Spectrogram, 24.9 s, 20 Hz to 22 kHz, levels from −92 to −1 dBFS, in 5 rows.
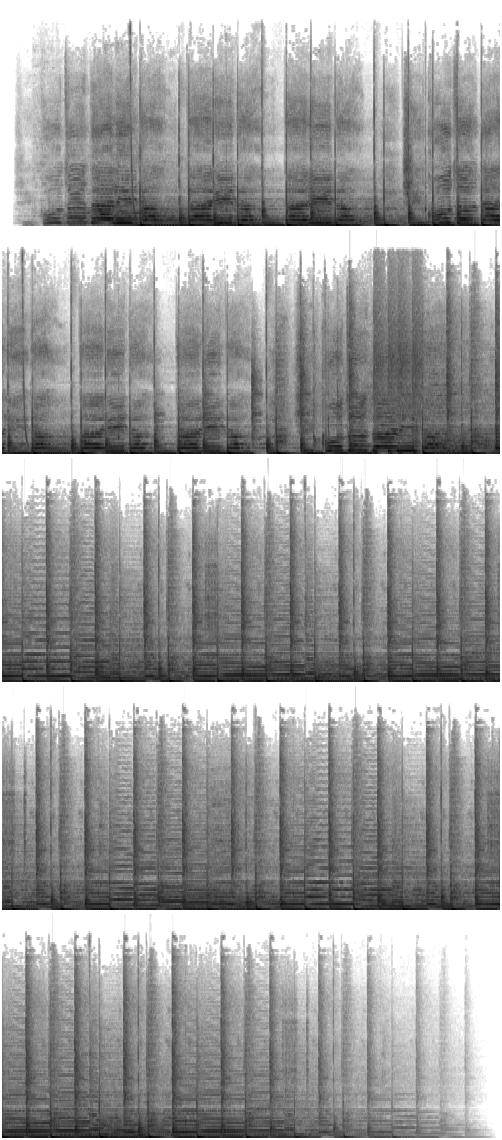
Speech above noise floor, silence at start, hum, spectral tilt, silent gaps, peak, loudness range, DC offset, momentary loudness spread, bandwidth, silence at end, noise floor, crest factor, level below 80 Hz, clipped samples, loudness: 37 dB; 0.4 s; none; -5 dB/octave; none; 0 dBFS; 1 LU; under 0.1%; 4 LU; 19 kHz; 0.75 s; -47 dBFS; 8 dB; -12 dBFS; under 0.1%; -10 LUFS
